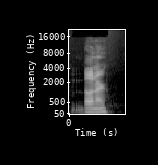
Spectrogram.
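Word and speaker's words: Buhner: I never use the Beaner or Boehner, however you pronounce it. – Yeah, Boehner.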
